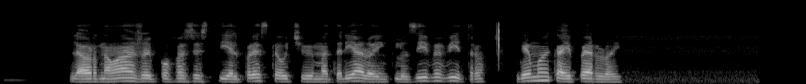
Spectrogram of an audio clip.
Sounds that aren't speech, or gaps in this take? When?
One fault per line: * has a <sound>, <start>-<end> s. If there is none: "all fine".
all fine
